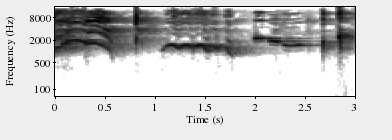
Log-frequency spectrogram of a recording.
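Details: Pet parrot making whistled and voice-like sounds indoors: sliding, wavering tones, then a steady held whistle and short pitch-jumping notes, with a couple of sharp clicks.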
